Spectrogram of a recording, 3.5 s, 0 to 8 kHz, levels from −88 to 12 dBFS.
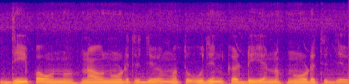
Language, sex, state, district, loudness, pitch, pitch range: Kannada, male, Karnataka, Koppal, -12 LUFS, 120 Hz, 120-130 Hz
